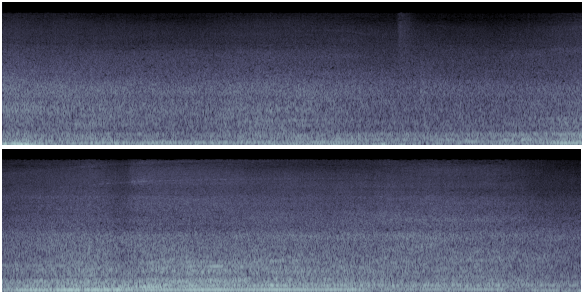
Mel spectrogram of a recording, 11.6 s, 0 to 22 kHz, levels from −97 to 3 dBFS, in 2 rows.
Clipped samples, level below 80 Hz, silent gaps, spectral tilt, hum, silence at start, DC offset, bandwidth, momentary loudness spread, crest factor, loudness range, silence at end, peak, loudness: under 0.1%; -36 dBFS; none; -5.5 dB/octave; none; 0 s; under 0.1%; 16 kHz; 10 LU; 16 dB; 8 LU; 0 s; -16 dBFS; -33 LUFS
